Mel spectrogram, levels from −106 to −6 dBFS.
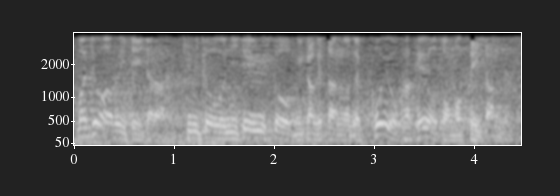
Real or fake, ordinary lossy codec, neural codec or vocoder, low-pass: real; MP3, 24 kbps; none; 3.6 kHz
